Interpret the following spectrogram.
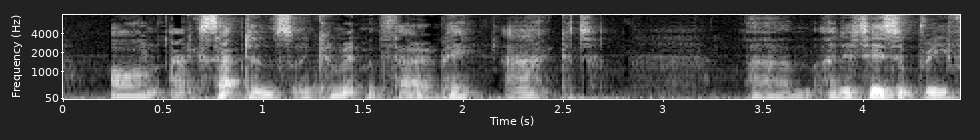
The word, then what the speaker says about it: ACT: acceptance and commitment therapy often abbreviated to act but never pronounced as a CT is sometimes referred to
